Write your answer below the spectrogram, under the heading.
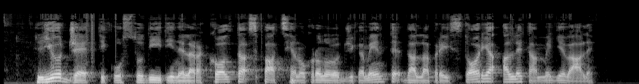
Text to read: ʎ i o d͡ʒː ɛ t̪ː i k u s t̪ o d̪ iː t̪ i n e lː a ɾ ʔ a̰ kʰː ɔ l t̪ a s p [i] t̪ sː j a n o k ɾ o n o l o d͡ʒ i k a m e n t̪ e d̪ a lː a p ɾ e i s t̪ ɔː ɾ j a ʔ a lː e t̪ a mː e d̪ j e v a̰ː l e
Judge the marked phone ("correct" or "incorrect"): incorrect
